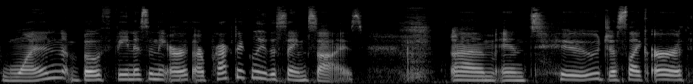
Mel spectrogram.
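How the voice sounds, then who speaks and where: Young woman, student presenter, squeaky voice, mid-range pitch, dry close recording, steady numbered delivery. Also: no room sound. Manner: reads points in order with frequent ums.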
